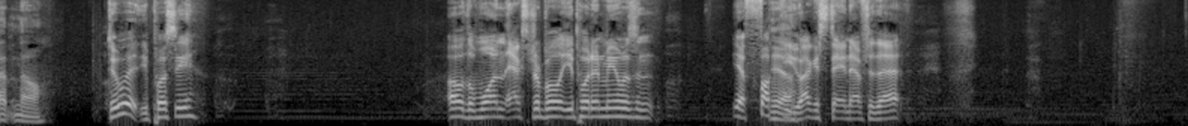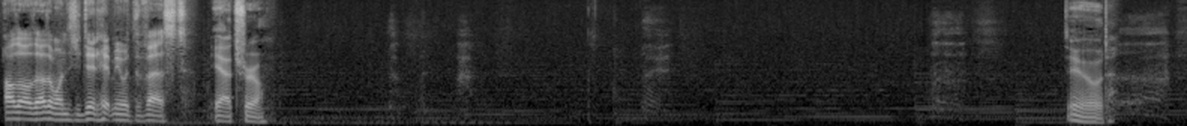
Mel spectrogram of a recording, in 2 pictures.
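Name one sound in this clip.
A young man speaks with strain and pain, close by.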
